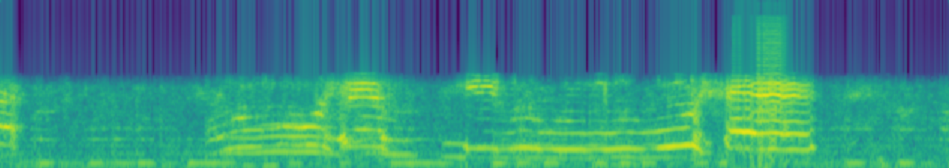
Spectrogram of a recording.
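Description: Small children's wordless high-pitched vocalising: a wavering cry, then a long held note, then a loud, shrill squeal near the end.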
